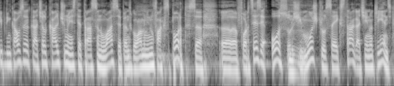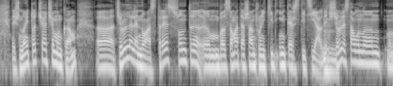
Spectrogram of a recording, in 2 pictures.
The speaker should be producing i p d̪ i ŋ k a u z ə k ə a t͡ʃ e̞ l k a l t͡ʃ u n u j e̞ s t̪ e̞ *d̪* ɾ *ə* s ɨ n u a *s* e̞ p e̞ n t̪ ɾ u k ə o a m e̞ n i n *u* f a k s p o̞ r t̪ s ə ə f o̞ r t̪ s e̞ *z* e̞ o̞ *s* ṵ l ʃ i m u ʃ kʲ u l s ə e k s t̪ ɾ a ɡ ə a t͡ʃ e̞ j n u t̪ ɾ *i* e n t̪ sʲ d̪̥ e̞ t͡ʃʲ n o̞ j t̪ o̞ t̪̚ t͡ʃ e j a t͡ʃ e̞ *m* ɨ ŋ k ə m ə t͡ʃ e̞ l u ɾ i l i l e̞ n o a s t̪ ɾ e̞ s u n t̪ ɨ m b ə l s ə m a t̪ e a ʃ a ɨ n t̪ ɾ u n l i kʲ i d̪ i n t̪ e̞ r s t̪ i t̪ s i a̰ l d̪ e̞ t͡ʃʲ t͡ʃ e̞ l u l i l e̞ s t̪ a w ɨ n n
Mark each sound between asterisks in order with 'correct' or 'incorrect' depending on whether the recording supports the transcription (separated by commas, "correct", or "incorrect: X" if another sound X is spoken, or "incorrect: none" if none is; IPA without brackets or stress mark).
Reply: incorrect: t̪, incorrect: a, correct, correct, correct, correct, correct, correct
